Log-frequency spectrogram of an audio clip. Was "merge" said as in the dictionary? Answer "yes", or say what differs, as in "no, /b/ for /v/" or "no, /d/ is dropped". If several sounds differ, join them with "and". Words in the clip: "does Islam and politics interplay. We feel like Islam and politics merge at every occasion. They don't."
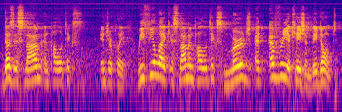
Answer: yes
